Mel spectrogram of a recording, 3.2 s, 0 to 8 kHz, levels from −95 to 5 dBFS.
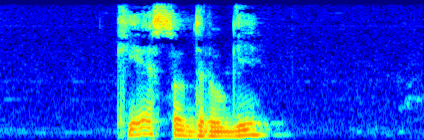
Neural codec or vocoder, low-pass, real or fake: none; 7.2 kHz; real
